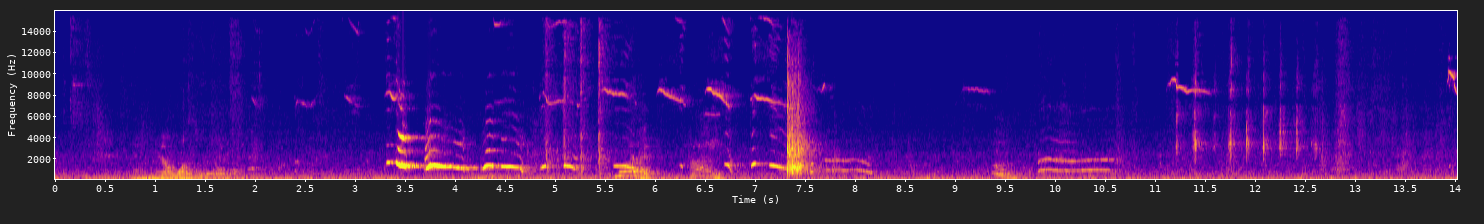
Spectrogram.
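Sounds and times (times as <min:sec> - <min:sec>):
puppy whining: 0:01.7 - 0:14.0.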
